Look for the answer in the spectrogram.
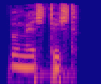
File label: "bemächtigt", German; adjectives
